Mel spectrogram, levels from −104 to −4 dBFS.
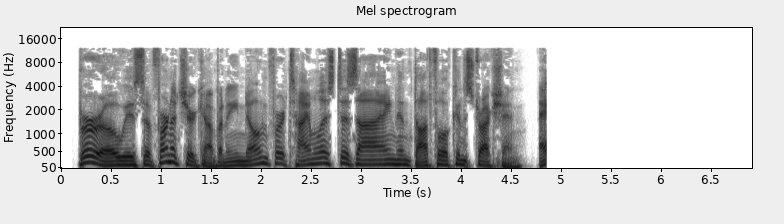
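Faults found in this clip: Short stall from a late packet, 3.11–3.15 s and 3.21–3.31 s. Jitter buffer underrun; last sound stretched about 16 ms, then 23 ms, slight buzz, no content lost.

Repeated packet loss (robotic sound), 3.70–4.17 s. Four gaps, longest 23 ms, about 60 ms missing; concealment on each hole gives choppy speech.

Audio dropout to silence, 4.86 s to end. Speech cuts mid-flow to silence, no room tone; likely lost input device, failed link or stray mute. Opus path, 12 kHz band-limited, consistent with 32 kbps.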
